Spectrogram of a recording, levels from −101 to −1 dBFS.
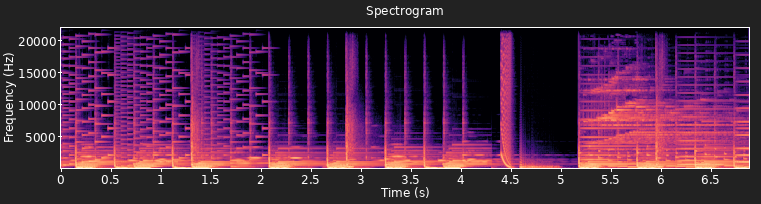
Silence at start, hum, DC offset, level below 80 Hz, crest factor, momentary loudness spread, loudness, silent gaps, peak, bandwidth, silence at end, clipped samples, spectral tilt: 0 s; none; under 0.1%; -18 dBFS; 14 dB; 10 LU; -15 LUFS; none; 0 dBFS; 18.5 kHz; 0 s; under 0.1%; -6 dB/octave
